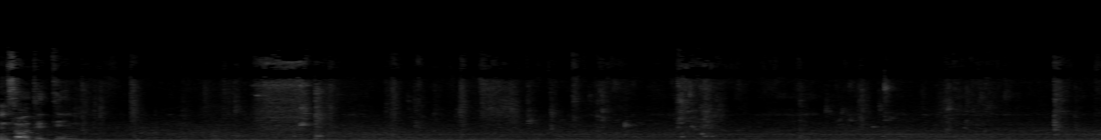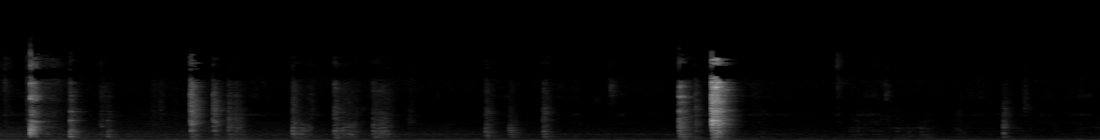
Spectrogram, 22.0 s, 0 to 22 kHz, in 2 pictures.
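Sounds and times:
spoon scraping a saucepan: 13.3s - 15.2s, 18.3s - 22.0s.

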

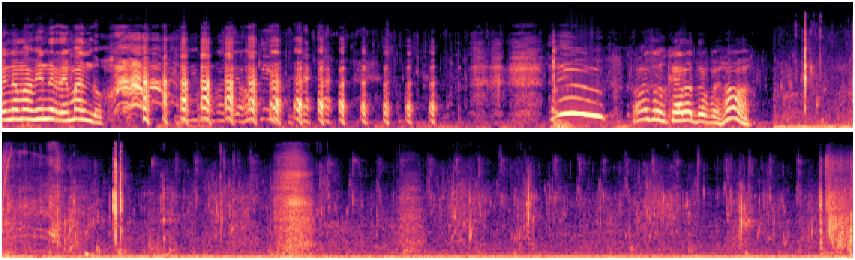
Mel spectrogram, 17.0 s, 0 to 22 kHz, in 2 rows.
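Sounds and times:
oars sloshing water: 0.0s - 17.0s
water splash: 7.7s - 17.0s.

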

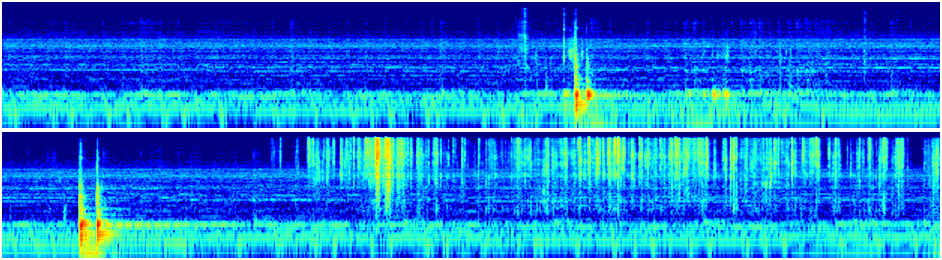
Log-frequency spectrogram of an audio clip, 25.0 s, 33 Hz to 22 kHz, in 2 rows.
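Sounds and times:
faint background music: 0.0s - 25.0s
sharp knocks: 13.6s - 14.2s
small clicks and rustles: 16.1s - 25.0s
packaging crinkling and tearing: 16.4s - 25.0s.

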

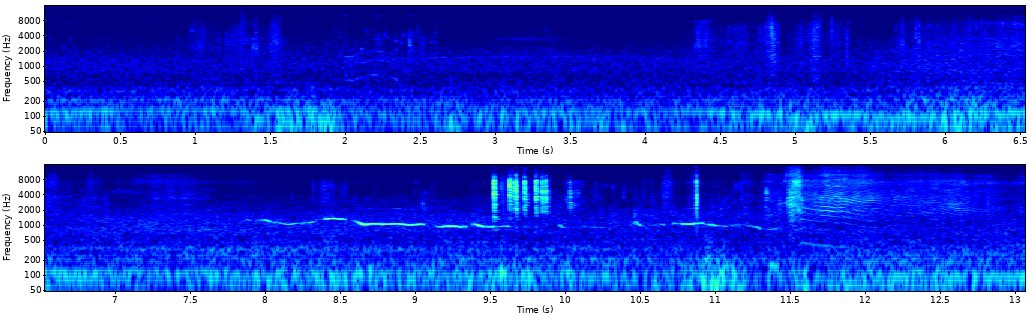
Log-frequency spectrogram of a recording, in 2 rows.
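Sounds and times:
wind rumble on microphone: 0.9s - 13.0s
wavering whistled tone: 7.2s - 12.6s.

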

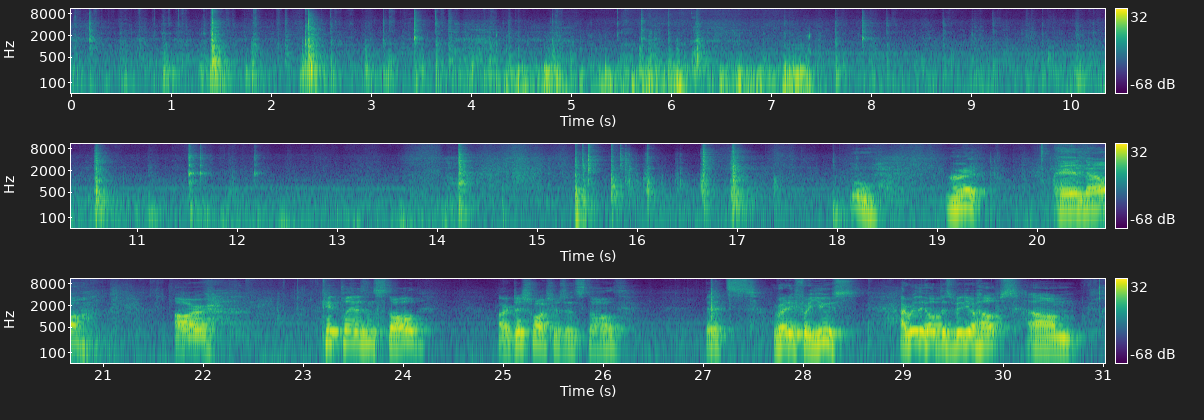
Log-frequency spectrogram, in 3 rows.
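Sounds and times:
low rubbing and bumping: 4.3s - 7.5s.

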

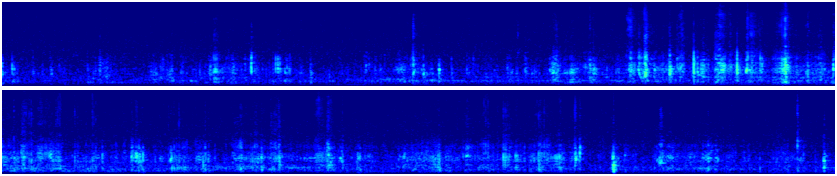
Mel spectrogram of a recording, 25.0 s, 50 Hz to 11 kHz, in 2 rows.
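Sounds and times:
balloons squeaking and crackling: 8.2s - 17.8s.

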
